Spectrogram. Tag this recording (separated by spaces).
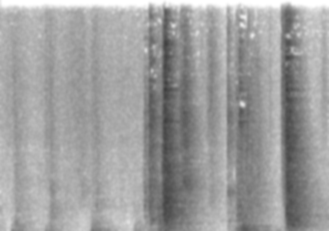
wooden wood slam sound door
